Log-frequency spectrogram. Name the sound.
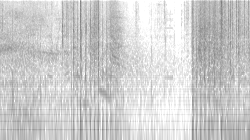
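SMG gunfire in a video game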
